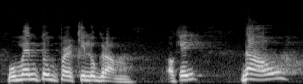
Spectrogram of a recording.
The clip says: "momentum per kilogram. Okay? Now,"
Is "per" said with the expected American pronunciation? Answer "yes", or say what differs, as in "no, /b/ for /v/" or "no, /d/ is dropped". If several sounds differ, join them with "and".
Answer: yes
